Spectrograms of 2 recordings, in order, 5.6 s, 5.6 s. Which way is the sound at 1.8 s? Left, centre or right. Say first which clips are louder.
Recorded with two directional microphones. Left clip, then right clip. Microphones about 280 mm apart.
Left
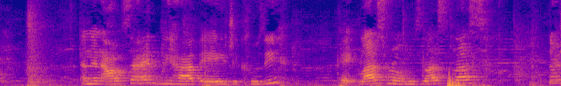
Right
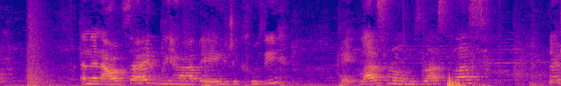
Left 6 dB; left.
